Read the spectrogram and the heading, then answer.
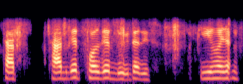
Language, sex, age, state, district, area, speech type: Assamese, male, 18-30, Assam, Dibrugarh, urban, conversation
